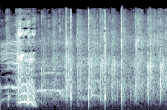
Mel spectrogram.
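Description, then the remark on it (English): A church audience breaks into scattered applause, a hand clap of thanks to Jesus, with sharp hand claps popping irregularly over a murmur of voices and a brief vocal exclamation early on. “And I just wanted to do a hand clap and say thank you, Jesus, for bringing us together.”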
